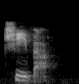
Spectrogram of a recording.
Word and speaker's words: Ceva: podcast features a short biography about a famous Italian mathematician, Giovanni Civa. Please note that Civa is spelled C-E-V-A. It is the German pronunciation.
